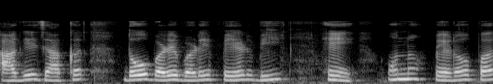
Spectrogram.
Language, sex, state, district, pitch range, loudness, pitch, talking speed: Hindi, female, Bihar, Samastipur, 195-225 Hz, -16 LUFS, 210 Hz, 135 wpm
